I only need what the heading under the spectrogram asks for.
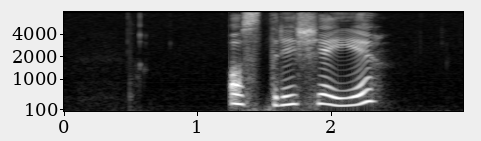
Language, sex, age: Norwegian, female, 34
